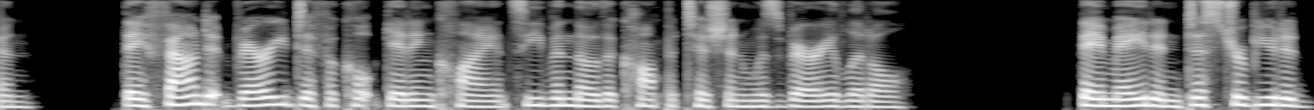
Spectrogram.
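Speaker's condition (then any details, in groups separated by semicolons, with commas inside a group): No condition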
